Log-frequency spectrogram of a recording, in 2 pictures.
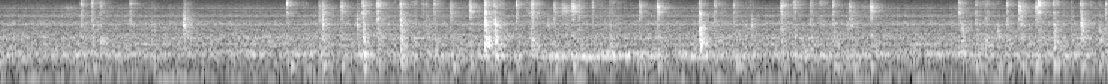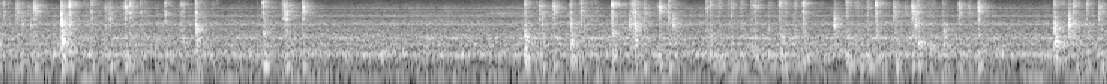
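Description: Fingertips tap the plastic keys of a red-backlit laptop keyboard in a steady typing rhythm. Quick, bright clicks come in bursts with short pauses, over a quiet, steady background hiss.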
